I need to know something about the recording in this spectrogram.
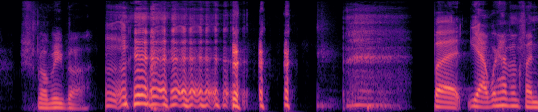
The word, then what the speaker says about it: Amoeba: It rhymes with Shmoeba. Amoeba.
